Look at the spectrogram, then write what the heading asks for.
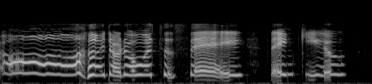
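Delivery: put-on very high, slow little-old-lady voice, drawn-out oh. Describing how they react when someone compliments them: old lady voice. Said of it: "Sounded like an old lady voice".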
